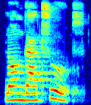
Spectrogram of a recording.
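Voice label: "longatrot", Nigerian Pidgin, female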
